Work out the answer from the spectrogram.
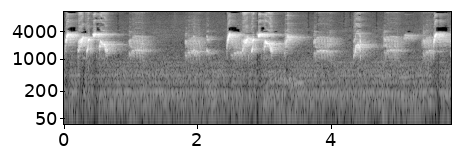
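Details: Nam Dong, Hue red-whiskered bulbul, a rare voice line, trained to sing: loud bursts of sweet, tumbling whistles alternating with softer short phrases, grouped in two main outbursts across six seconds.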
